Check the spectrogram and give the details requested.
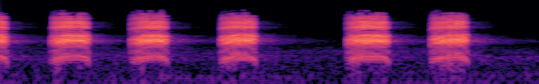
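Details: Rough, loud croaking caws from a common raven, five in all, spaced unevenly with a slightly longer gap before the fourth; little else audible.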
